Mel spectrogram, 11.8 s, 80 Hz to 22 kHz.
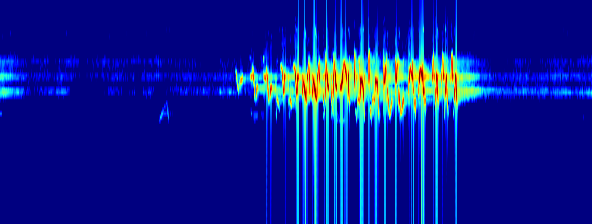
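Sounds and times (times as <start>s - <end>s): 
Indigo bunting singing paired chirps: 4.7s - 9.5s.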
